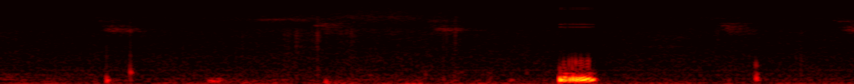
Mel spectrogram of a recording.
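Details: Stomach growling from hunger: quiet gurgles and squeaks with one short louder rumble; normal borborygmi.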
